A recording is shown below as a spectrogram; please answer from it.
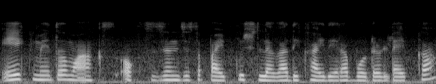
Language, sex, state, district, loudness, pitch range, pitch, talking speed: Hindi, female, Madhya Pradesh, Dhar, -17 LUFS, 180-210 Hz, 190 Hz, 220 wpm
